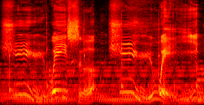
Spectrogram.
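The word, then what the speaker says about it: 虛與委蛇: 衍應酬，它的正確讀音是虛與委蛇、虛與委蛇、虛與委夷、虛與委夷。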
